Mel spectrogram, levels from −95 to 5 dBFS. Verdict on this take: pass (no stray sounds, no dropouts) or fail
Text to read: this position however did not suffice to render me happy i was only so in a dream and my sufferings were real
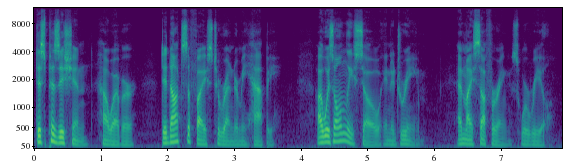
pass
